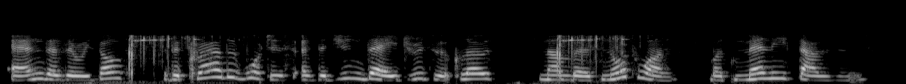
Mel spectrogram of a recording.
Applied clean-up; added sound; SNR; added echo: classical method spectral subtraction.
